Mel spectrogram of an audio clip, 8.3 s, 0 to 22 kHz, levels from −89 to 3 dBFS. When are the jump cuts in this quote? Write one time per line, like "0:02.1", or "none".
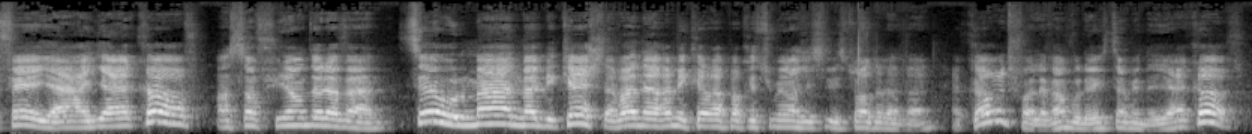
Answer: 0:01.4
0:02.6
0:06.3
